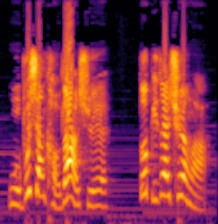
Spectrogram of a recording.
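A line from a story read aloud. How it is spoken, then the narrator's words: Dull, muffled roar. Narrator (Chinese): 胡小宁沉闷的吼声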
